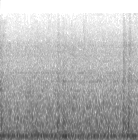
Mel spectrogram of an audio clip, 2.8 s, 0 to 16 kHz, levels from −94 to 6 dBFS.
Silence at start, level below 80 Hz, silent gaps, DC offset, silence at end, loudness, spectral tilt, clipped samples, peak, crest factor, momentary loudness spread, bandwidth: 0 s; -38 dBFS; none; under 0.1%; 0 s; -30 LUFS; -8.5 dB/octave; under 0.1%; -12 dBFS; 16 dB; 4 LU; 8.6 kHz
